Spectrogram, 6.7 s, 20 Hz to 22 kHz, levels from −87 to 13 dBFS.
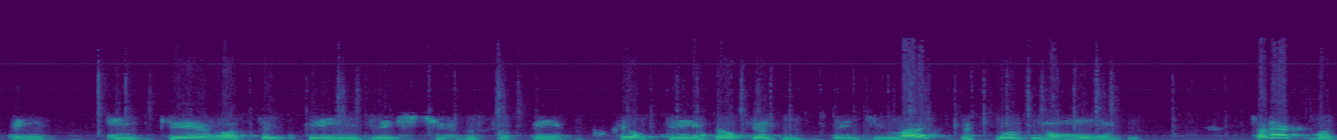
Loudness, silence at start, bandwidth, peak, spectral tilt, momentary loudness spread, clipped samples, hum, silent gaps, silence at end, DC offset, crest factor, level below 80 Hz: -30 LUFS; 0.05 s; 13.5 kHz; -12 dBFS; -5.5 dB/octave; 11 LU; under 0.1%; none; none; 0 s; under 0.1%; 18 dB; -74 dBFS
